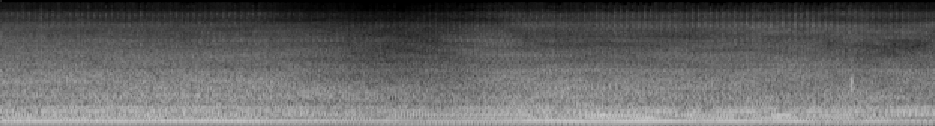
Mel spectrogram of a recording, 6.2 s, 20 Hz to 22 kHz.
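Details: Troy-Bilt TB320 21-inch rear-wheel-drive self-propelled mower, Briggs & Stratton 725 series EX 190cc engine. Discarded and left for dead, now serviced with its missing spring replaced. Steady, even drone while cutting with no surging or misses: normal running under load.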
